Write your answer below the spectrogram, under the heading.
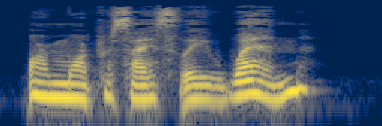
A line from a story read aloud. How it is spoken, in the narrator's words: she quietly added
